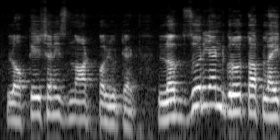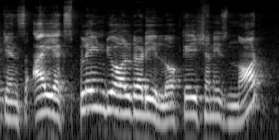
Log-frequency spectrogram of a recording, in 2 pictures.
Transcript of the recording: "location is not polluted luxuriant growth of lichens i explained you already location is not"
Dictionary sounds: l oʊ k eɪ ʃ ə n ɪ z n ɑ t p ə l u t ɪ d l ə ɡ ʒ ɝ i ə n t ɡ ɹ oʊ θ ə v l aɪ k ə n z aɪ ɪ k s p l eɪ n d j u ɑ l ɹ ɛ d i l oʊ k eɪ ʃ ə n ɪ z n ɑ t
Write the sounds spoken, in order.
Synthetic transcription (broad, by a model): l oʊ k eɪ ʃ ə n ɪ z n ɑ t p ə l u t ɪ d l ə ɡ z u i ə n t ɡ ɹ oʊ t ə p l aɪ k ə n s aɪ ɪ k s p l eɪ n d j u ɑ l ɹ ɛ d i l oʊ k eɪ ʃ ə n ɪ z n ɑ t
